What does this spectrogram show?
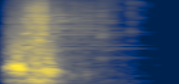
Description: Nikana Spin Swing B; Tenno; Revenant

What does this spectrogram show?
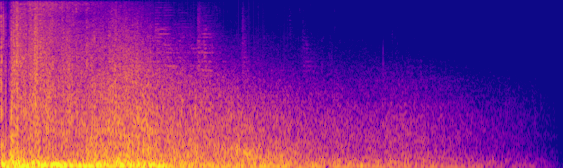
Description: Arachnoid Camper Death Final Explosion; Warframe; Corpus

